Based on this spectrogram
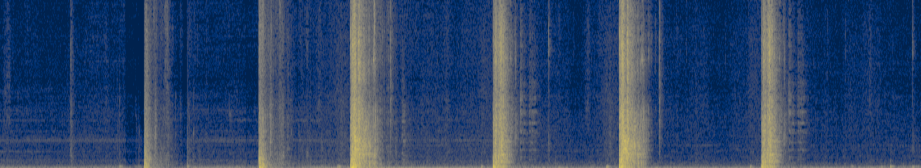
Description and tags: Crashing sound made by kicking a storage container and a tool box.
Slam, Kick, Crash, SFX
